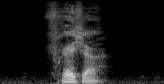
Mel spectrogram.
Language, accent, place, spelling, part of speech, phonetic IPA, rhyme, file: German, Germany, Berlin, frecher, adjective, [ˈfʁɛçɐ], -ɛçɐ, De-frecher.ogg
- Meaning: 1. comparative degree of frech 2. inflection of frech: strong/mixed nominative masculine singular 3. inflection of frech: strong genitive/dative feminine singular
